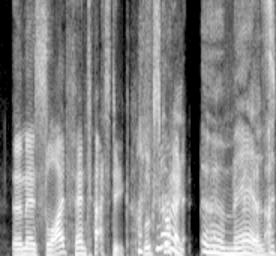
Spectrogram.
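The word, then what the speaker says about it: Hermès: slide fantastic looks great heres drop the H the H is silent but not I just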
